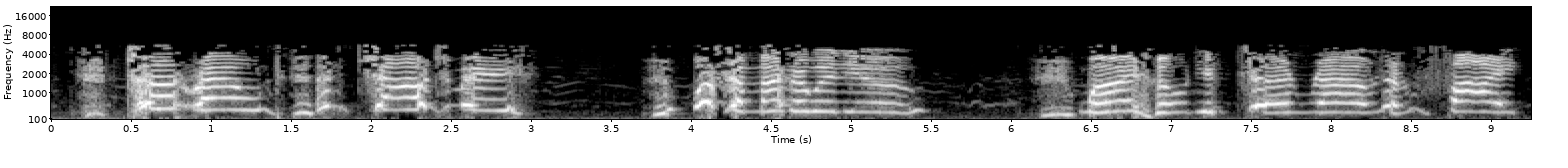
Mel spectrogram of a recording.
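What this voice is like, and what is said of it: Strange high voice broken by sobs. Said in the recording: “in a strange, high voice, broken by sobs”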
